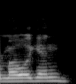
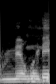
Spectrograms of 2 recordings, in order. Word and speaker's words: Milligan: Is his name a reference to Peter Mulligan?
